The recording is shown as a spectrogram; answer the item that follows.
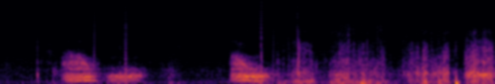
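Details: West Highland White Terriers at play, three-year-old Nappy and two-and-a-half-month-old puppy Stella, indoors: low rumbling growls in two short bursts near the start, then a longer run of muffled growly grumbles and scuffling toward the end.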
